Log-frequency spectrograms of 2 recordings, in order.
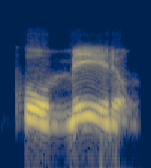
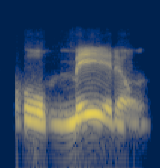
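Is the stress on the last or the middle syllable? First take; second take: middle; middle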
